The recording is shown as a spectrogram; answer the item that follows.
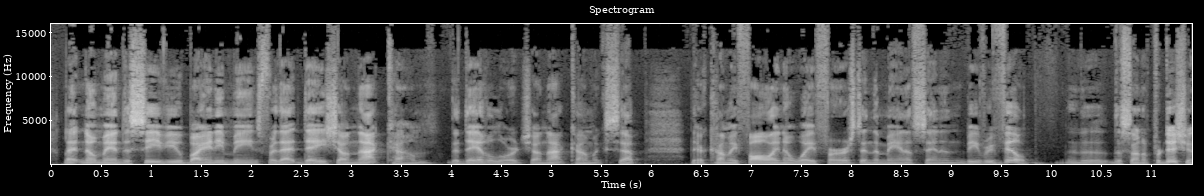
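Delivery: ordinary talk, nothing marked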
